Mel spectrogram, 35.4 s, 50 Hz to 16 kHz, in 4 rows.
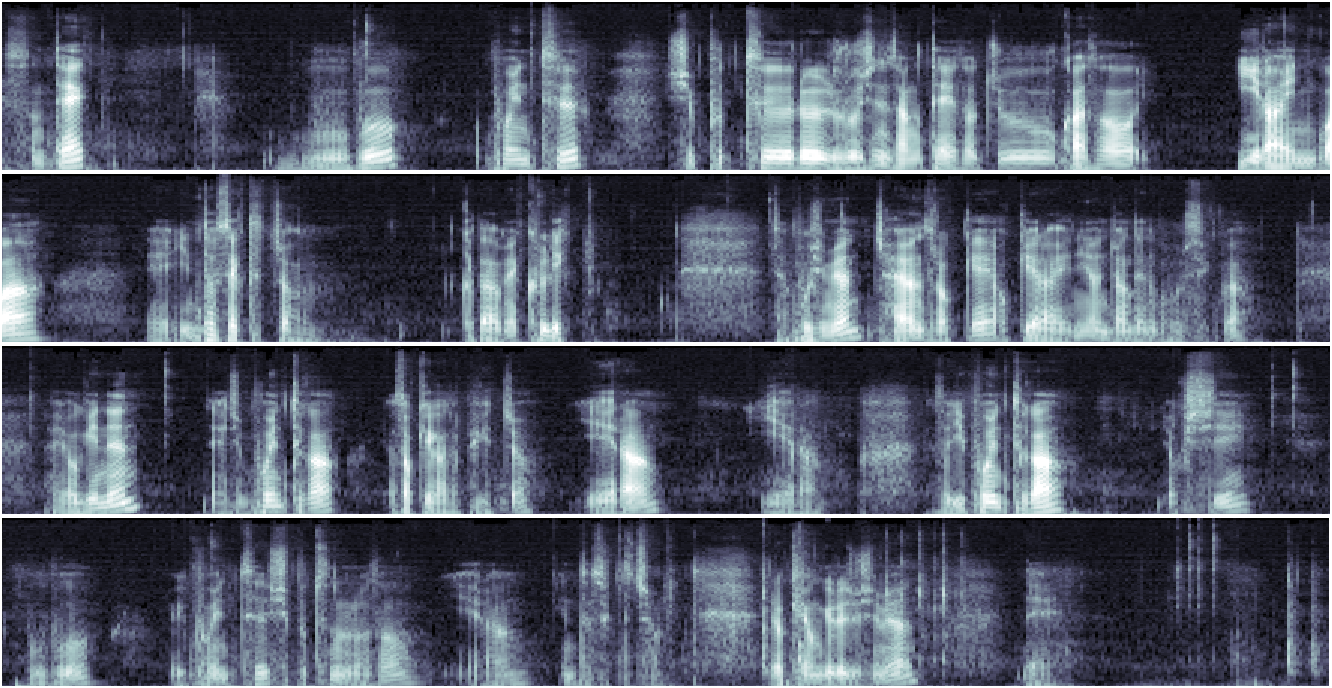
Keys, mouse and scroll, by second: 11.9 shift+click, 30.4 shift+click, 32.2 Escape, 32.4 Escape, 32.6 Escape.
